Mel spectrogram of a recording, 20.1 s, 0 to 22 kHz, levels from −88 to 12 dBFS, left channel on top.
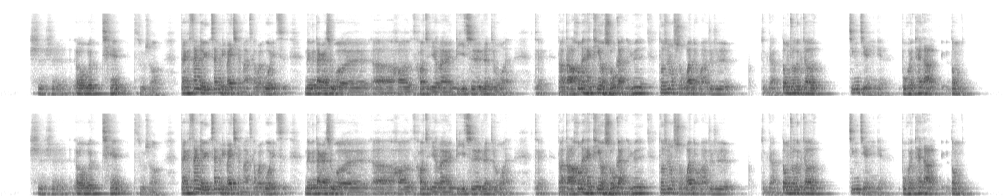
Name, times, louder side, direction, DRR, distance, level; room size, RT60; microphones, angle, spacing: voice 1, 0.6-10.9 11.2-14.7 15.2-16.5 17.0-17.8 18.0-18.7 19.0-19.3, equal, 5° right, 0.6 m, -25 dB
3.1 x 2.7 x 4.0 m
head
